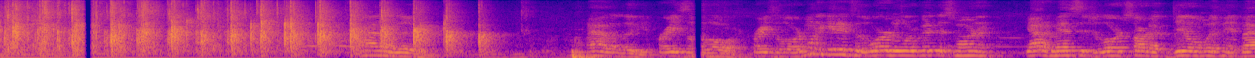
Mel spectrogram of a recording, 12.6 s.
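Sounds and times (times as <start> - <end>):
audience clapping: 0.0 - 5.1
speech: 6.7 - 12.5.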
